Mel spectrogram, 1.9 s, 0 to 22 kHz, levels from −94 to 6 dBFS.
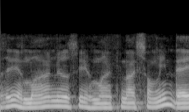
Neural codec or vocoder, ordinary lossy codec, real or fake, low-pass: codec, 16 kHz, 4 kbps, FunCodec, trained on LibriTTS, 50 frames a second; none; fake; 7.2 kHz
